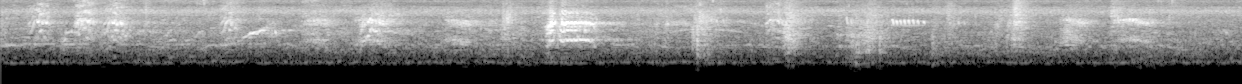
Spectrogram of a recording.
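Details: Peach-fronted parakeets, wild birds, calling with rough, buzzy screeches spaced about half a second apart, one louder, sharper shriek near the middle standing out above a constant high hiss.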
